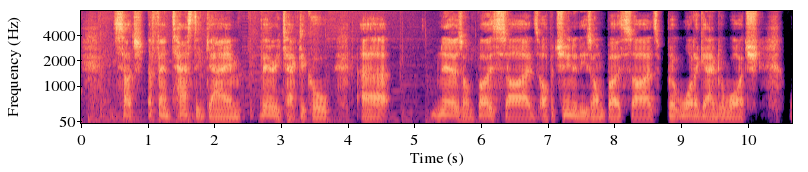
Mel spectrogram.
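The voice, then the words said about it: Slightly croaky hoarse voice. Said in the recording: “my voice sounds a little croaky, it's because we were cheering so loudly at our house last night”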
